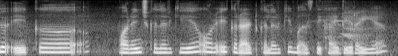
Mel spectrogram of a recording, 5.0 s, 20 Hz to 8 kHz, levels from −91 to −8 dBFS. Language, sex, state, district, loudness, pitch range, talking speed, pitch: Hindi, female, Uttar Pradesh, Lalitpur, -17 LUFS, 195-240 Hz, 190 wpm, 225 Hz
